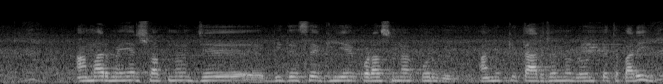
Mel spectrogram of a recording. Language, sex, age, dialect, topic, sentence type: Bengali, male, 18-24, Standard Colloquial, banking, question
